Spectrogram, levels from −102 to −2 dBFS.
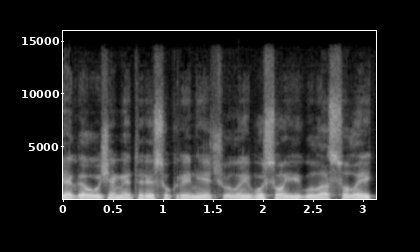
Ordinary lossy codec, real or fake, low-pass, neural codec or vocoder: AAC, 96 kbps; fake; 14.4 kHz; codec, 44.1 kHz, 2.6 kbps, SNAC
